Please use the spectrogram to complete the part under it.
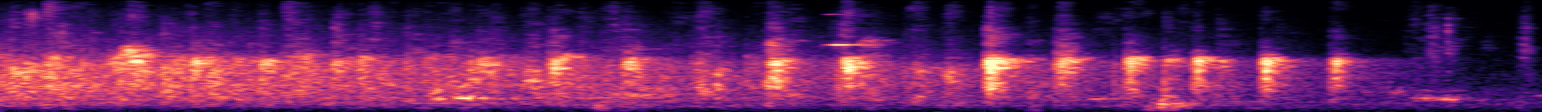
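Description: An audience at a mushaira poetry gathering in Sharjah claps in a faint, distant, irregular patter, rising in bursts and then fading out.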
